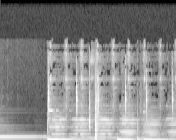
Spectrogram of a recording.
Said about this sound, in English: He rings the doorbell.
